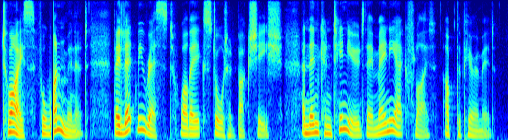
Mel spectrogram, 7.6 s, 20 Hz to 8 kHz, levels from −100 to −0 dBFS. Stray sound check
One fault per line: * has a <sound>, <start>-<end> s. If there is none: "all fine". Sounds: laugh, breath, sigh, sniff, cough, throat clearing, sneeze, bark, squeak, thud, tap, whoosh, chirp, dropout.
* has a dropout, 0.8-0.8 s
